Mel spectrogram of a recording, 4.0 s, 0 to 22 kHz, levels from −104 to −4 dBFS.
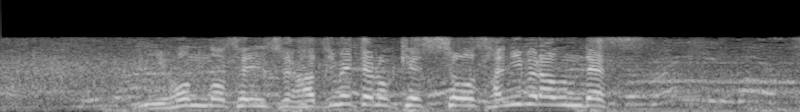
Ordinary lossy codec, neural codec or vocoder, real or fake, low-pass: none; vocoder, 44.1 kHz, 80 mel bands, Vocos; fake; 5.4 kHz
